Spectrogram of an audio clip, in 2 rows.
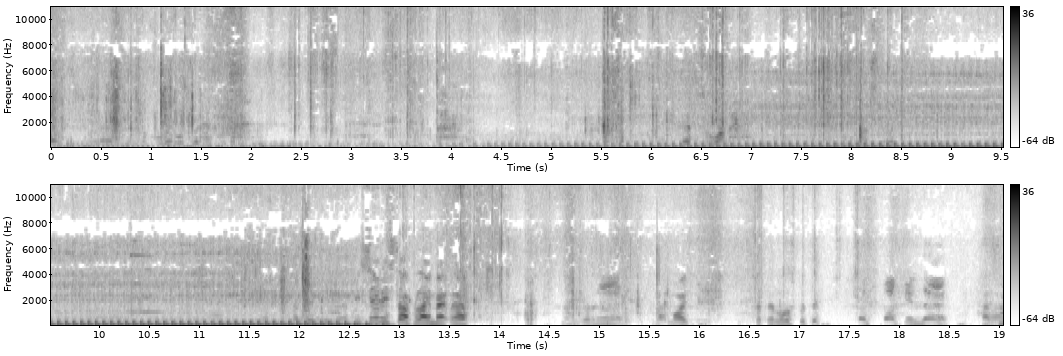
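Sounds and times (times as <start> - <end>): motorcycle engine idling: 0.0 - 13.0.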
